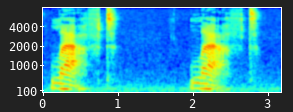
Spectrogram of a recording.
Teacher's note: the final sound in the infinitive is the unvoiced F sound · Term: T sound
